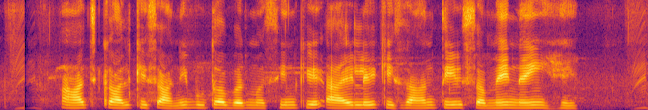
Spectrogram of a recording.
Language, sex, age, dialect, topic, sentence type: Chhattisgarhi, female, 18-24, Central, agriculture, statement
